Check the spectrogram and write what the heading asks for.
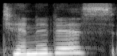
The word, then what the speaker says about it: tinnitus: And how do you pronounce the ear thing? Is it tinnitus or tinnitus, yeah, or tinnitus? tinnitus. Either Tinnitus, one works. Yeah, which I have three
